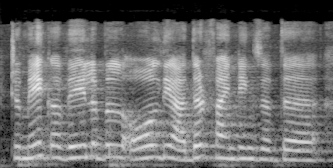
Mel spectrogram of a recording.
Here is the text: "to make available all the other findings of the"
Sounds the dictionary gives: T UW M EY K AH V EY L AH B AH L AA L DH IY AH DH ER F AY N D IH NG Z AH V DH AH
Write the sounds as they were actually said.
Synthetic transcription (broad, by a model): T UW M EY K AH V EY L AH B AH L AA L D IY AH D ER F AY N D IH NG Z AH V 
